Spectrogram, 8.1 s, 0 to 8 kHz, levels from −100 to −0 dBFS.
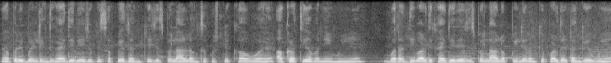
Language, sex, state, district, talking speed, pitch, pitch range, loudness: Hindi, female, Rajasthan, Nagaur, 310 wpm, 205 Hz, 200-210 Hz, -17 LUFS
